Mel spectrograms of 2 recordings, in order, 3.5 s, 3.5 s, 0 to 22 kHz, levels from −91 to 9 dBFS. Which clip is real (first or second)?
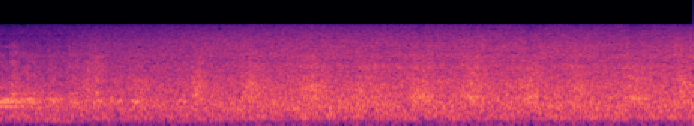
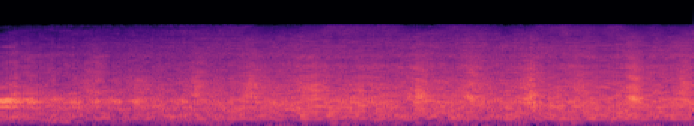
first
